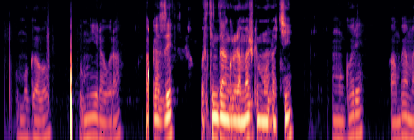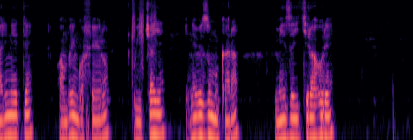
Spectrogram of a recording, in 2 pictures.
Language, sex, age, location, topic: Kinyarwanda, male, 18-24, Kigali, government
